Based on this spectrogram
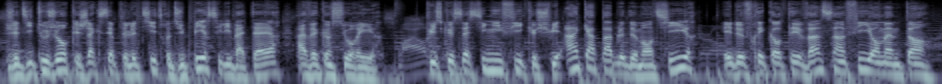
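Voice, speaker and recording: A man calmly recounting, with some regret, his time as the star of a reality show, in a dubbed documentary interview. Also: medium pitch, moderate pace, faint music behind. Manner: calm, rueful first-person recounting.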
